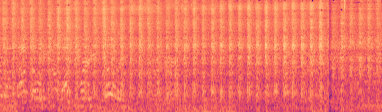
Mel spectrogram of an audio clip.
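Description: Passengers chatter on an open train car.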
